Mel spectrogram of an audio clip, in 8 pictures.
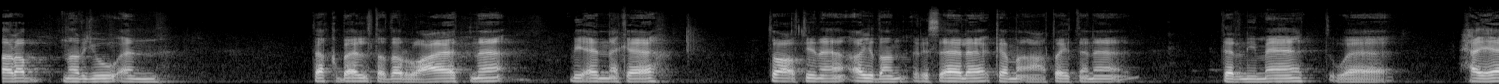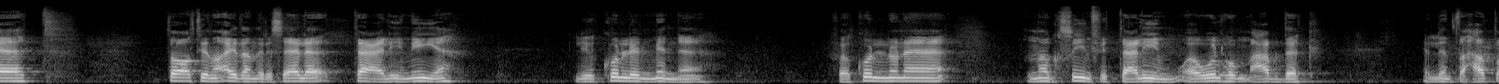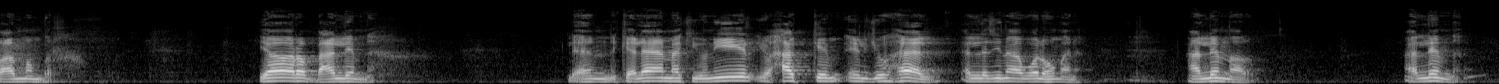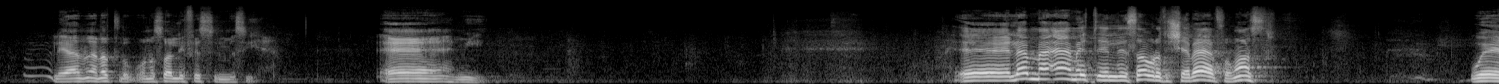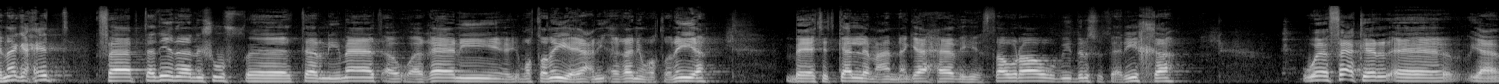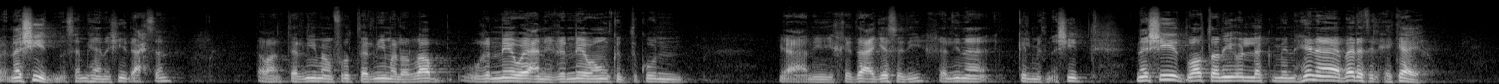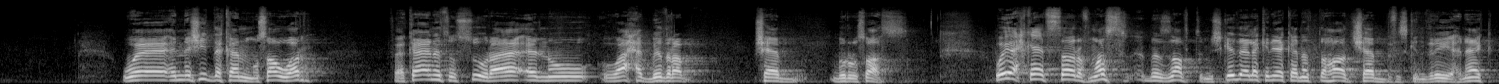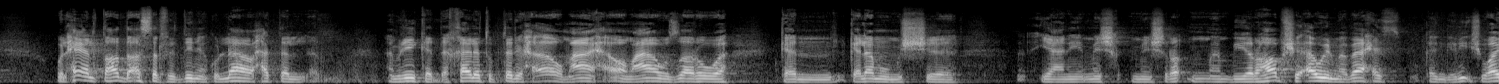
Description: Sunday Service | الجنة .. الجامعة .. القيامة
